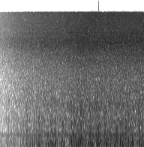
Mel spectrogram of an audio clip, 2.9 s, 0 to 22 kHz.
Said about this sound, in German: Ist ja windig! Aus zahlreichen Schlitzen einer langgezogenen Metallkonstruktion strömt Luft. Auf diesem Luftbett wird glühende Zementmasse, wenn sie aus dem Ofen kommt, von 1400 auf 100 Grad abgekühlt.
